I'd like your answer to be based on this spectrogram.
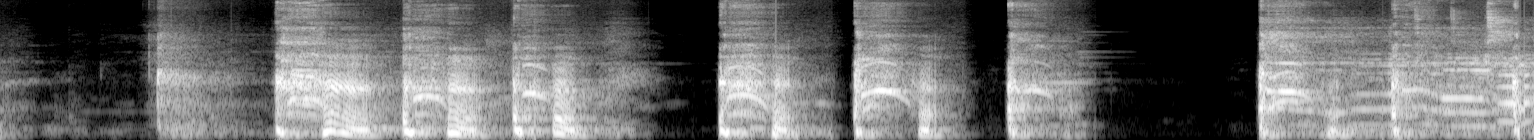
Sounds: Cough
